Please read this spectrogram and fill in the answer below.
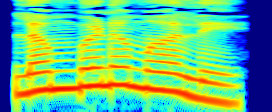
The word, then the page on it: ಲಂಬಣಮಾಲೆ: Kannada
